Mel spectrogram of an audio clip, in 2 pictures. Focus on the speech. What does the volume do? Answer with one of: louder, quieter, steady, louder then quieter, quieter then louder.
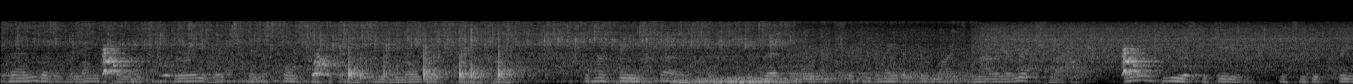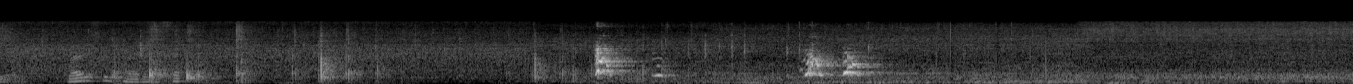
steady.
